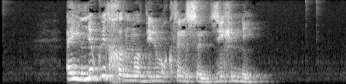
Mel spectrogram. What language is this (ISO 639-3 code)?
kab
